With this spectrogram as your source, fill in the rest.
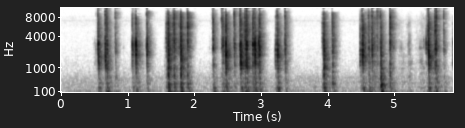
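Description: Fingertips tap the plastic keycaps of a backlit mechanical computer keyboard while typing. Quick bursts of bright, crisp clicks come in uneven runs separated by short pauses, each click dying away almost instantly with very little low end.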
